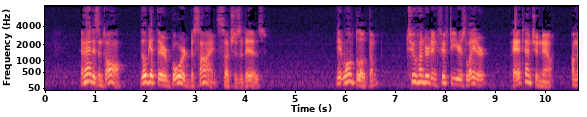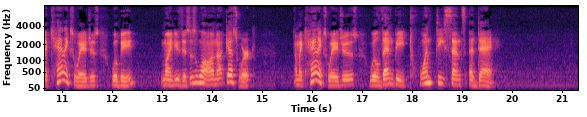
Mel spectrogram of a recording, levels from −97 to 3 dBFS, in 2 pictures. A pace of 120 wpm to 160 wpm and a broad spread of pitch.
Yes: slow, 135 wpm; wide, 6.6 semitones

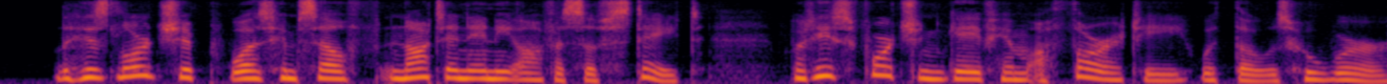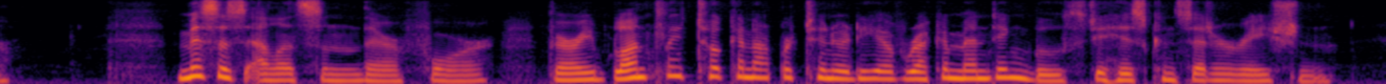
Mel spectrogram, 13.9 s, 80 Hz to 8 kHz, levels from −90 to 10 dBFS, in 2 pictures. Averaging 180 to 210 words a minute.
No: average, 150 wpm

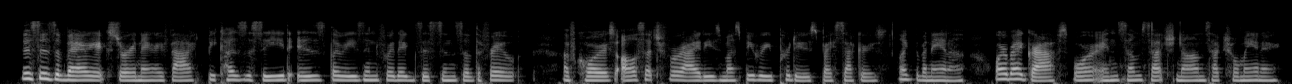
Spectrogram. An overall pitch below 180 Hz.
No: high, 190 Hz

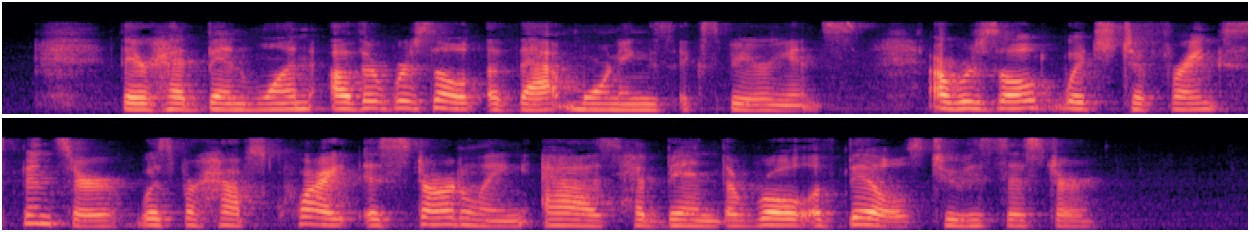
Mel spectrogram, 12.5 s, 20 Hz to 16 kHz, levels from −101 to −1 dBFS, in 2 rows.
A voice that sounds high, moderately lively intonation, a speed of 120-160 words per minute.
No: high, 195 Hz; narrow, 2.3 semitones; average, 150 wpm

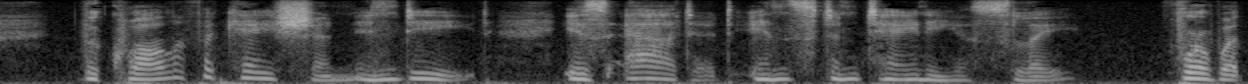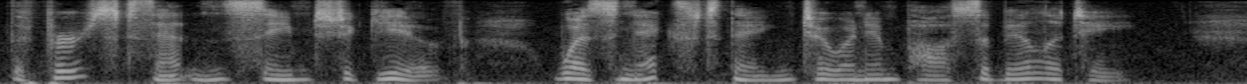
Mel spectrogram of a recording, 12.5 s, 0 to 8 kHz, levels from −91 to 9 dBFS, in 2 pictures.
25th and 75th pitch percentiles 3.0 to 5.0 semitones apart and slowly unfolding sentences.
Yes: average, 3.5 semitones; slow, 95 wpm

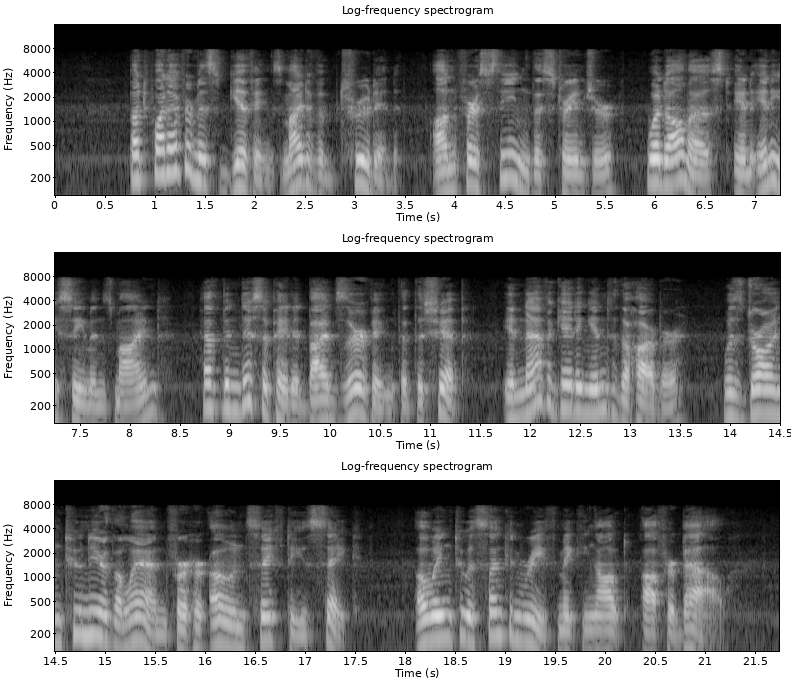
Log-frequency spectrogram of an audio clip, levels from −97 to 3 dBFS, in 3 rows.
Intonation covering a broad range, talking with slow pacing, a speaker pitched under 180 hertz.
Yes: wide, 7.4 semitones; slow, 120 wpm; medium, 140 Hz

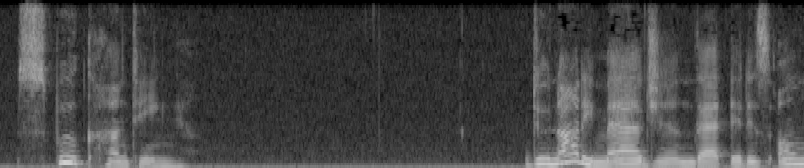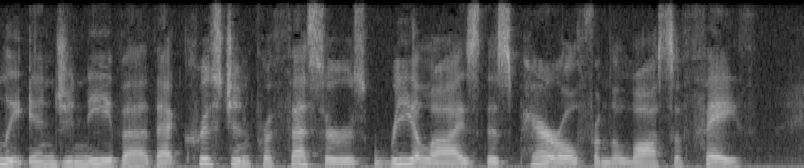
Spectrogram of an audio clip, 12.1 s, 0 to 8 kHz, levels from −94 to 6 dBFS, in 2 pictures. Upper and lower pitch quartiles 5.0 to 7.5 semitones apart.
Yes: average, 5.3 semitones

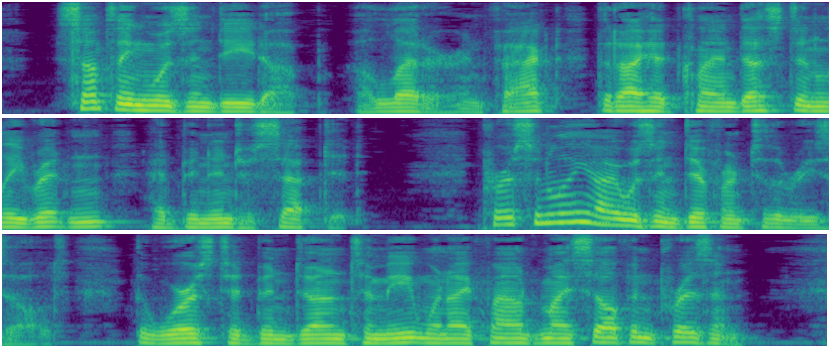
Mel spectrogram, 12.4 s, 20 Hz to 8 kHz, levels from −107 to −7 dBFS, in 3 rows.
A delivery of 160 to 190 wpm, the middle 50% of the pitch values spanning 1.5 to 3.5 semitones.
Yes: average, 175 wpm; average, 2.7 semitones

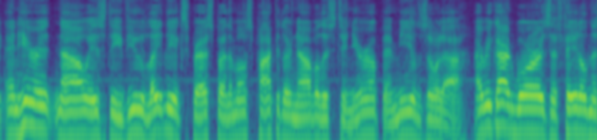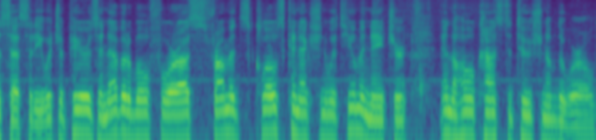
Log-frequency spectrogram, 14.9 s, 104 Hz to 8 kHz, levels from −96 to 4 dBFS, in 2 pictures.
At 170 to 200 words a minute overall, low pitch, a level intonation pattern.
No: average, 175 wpm; low, 120 Hz; average, 3.6 semitones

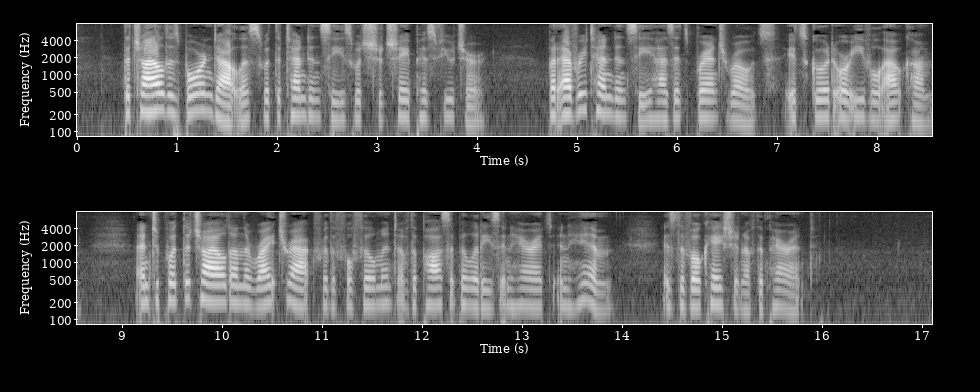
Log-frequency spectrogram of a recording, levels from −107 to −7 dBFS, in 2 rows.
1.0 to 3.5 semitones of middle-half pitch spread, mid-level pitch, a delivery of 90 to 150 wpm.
No: average, 2.8 semitones; medium, 180 Hz; average, 175 wpm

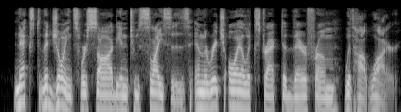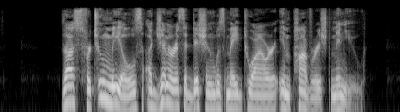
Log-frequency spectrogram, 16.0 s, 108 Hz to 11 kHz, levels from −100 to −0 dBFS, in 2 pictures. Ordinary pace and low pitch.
No: slow, 110 wpm; low, 115 Hz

